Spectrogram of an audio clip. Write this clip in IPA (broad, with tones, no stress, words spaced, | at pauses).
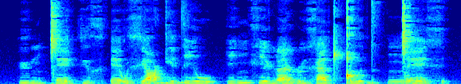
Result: y˧˩ŋǀe˩˧˩kʲɯ˩˧˩x ʔe˨˩˦wxʲɑ˨˩˦ɡʲe˨˥di˩˧˩w | i˨˥ŋxi˧˩ɳæ˩˧˩ ɳy˧˩xæ˧˩dǃɯ˨˥d | ŋ͡ǀe˩˧˩x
